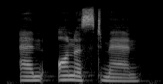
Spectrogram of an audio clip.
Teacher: So we say a happy man, but an honest man. The H is not pronounced, so honest sounds like it starts with a vowel.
